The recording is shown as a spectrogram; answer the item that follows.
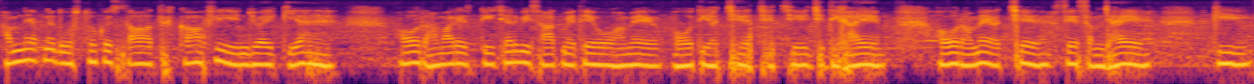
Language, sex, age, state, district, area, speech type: Urdu, male, 30-45, Uttar Pradesh, Gautam Buddha Nagar, urban, spontaneous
